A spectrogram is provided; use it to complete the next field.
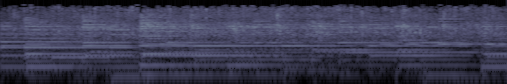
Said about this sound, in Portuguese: Aplauda Jesus pela vida dessa guerreira.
